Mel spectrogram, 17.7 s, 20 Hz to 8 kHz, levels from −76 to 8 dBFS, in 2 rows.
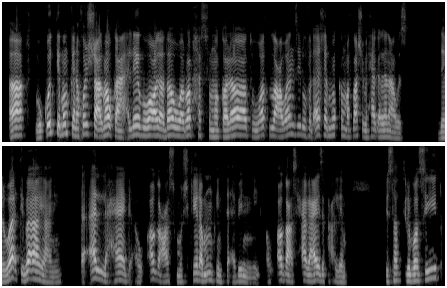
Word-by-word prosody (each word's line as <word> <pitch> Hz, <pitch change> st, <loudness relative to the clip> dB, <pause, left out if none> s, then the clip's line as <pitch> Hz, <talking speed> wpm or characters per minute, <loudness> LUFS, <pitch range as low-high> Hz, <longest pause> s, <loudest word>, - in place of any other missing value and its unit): آه، 175 Hz, +1 st, +6 dB, 0.2 s
وكنت 200 Hz, -, 0 dB
ممكن 195 Hz, -3 st, 0 dB
أخش 200 Hz, +4 st, -2 dB
على 145 Hz, -, +9 dB
الموقع 175 Hz, -7 st, +4 dB
أقلبه 180 Hz, +1 st, 0 dB
وأقعد 170 Hz, 0 st, +6 dB
أدوّر 165 Hz, +1 st, +3 dB
وابحث 170 Hz, -2 st, -1 dB
في 145 Hz, -, -12 dB
مقالات 165 Hz, +5 st, +3 dB
واطلع 160 Hz, +1 st, 0 dB
وانزل، 190 Hz, +4 st, -4 dB
وفي 165 Hz, -1 st, -10 dB
الآخر 180 Hz, +2 st, -3 dB
ممكن 175 Hz, +1 st, -8 dB
ما 145 Hz, -, -4 dB
اطلعش 160 Hz, +1 st, -3 dB
بالحاجة 140 Hz, +1 st, -6 dB
اللي 140 Hz, +1 st, -3 dB
أنا 140 Hz, -, -3 dB
عاوزها، 115 Hz, -2 st, -8 dB, 0.6 s
دلوقتي 125 Hz, +4 st, +2 dB
بقى 180 Hz, 0 st, +4 dB
يعني 115 Hz, -1 st, -9 dB, 0.4 s
أقل 365 Hz, -1 st, -1 dB
حاجة 150 Hz, -4 st, -3 dB
أو 115 Hz, -1 st, -16 dB
أجعص 130 Hz, -7 st, -4 dB
مشكلة 125 Hz, +5 st, -4 dB
ممكن 140 Hz, -3 st, -7 dB
تقابلني، 115 Hz, -7 st, -11 dB
أو -, -, -21 dB
أجعص -, -, 0 dB
حاجة 145 Hz, -3 st, -3 dB
عايز 145 Hz, +1 st, +1 dB
اتعلمها، 120 Hz, -3 st, -13 dB, 0.8 s
بسطر 140 Hz, +3 st, -5 dB
بسيط 145 Hz, +9 st, -2 dB
155 Hz, 135 wpm, -22 LUFS, 135-175 Hz, 0.8 s, على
